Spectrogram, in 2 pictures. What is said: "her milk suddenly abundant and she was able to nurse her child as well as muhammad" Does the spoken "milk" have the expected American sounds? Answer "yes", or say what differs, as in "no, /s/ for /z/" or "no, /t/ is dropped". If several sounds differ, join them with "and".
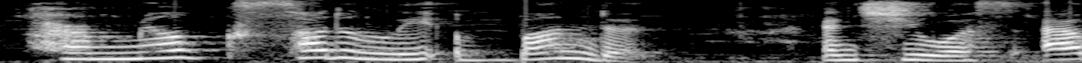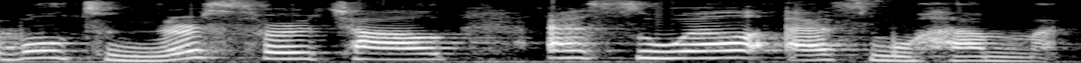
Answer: yes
